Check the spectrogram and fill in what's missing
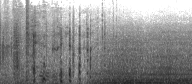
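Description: A powerful Shelby car engine rumbles steadily after some brief clatter and knocks, its deep idle growing louder and holding close by.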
